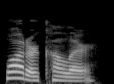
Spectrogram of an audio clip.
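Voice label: "water color", British English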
